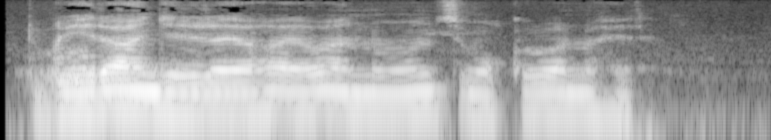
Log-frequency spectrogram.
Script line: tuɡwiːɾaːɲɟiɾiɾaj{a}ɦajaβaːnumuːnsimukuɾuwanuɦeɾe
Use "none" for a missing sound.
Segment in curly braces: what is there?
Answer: a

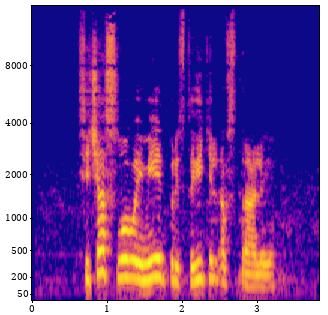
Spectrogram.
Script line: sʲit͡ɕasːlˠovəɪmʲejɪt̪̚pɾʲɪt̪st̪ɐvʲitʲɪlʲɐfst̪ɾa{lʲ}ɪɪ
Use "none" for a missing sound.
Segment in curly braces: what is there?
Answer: lʲ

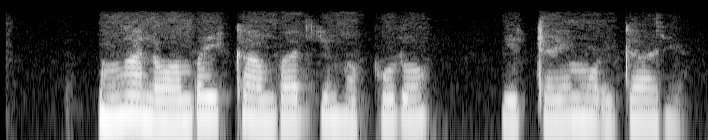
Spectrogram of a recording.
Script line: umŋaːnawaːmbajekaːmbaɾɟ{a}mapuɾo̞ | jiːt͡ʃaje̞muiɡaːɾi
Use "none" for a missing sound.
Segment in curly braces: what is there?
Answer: i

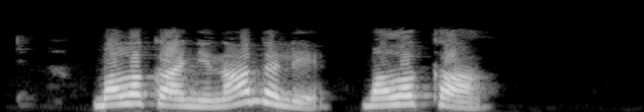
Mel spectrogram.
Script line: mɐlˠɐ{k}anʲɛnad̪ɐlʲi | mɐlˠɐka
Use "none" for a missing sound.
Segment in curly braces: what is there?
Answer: k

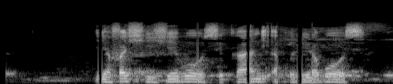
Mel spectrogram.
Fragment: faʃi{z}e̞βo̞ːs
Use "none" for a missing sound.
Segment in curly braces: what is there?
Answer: ʒ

